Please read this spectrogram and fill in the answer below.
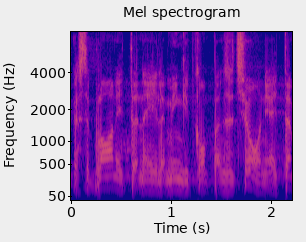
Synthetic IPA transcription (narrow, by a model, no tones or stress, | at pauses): kɑst̪eplɑːnʲit̪ːˑene̞jlemiŋɡ̥it̪̚ko̞mpe̞nsɑt̪sio̞ːnʲiɑ̰jt̪æ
